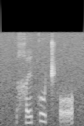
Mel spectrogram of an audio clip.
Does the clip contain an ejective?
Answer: yes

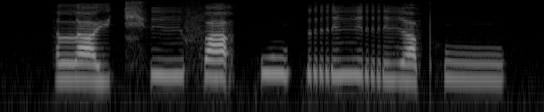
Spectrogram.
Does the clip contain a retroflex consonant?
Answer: no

